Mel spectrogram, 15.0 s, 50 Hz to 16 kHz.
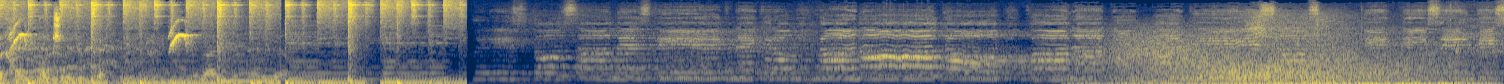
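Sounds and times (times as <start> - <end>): music with heavy bass: 0.0 - 4.3
choir singing sustained notes: 4.8 - 15.0.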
